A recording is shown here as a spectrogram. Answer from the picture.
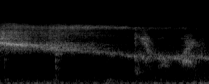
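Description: A person's long breathy, whispered exhale that starts suddenly, slides down in pitch and fades away.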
